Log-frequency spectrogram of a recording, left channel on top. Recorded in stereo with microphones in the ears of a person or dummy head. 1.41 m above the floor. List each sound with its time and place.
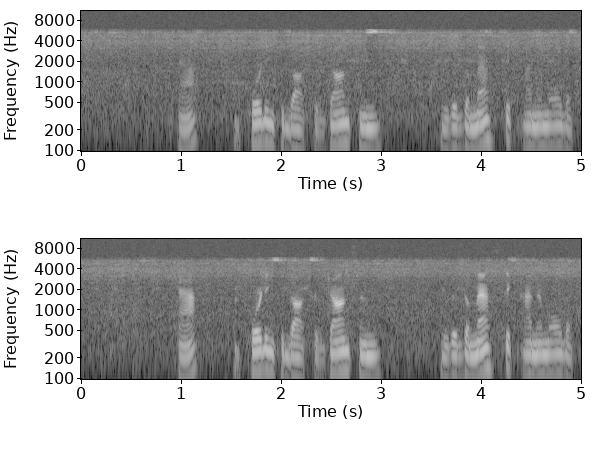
1.0 s a man speaking: 55° right (ahead or behind); by 4.9 s 60° right (ahead or behind)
